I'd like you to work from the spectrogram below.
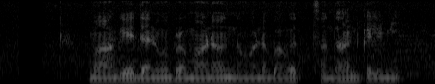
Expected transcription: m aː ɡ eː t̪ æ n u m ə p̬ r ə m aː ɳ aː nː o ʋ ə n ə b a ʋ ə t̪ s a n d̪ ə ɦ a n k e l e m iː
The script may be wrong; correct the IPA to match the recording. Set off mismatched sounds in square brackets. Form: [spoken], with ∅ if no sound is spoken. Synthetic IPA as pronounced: m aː ɡ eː [d̪] æ n u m ə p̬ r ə m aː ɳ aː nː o ʋ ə n ə b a ʋ ə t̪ s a n d̪ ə ɦ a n k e l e m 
